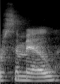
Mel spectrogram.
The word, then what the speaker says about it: Semele: He slept with Semele, or Semele, however you want to pronounce it. It's S-E-M-E-L-E. The princess of Thebes. T-H-E-B-S. – Thebes. – T-H-E-B-E-S.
